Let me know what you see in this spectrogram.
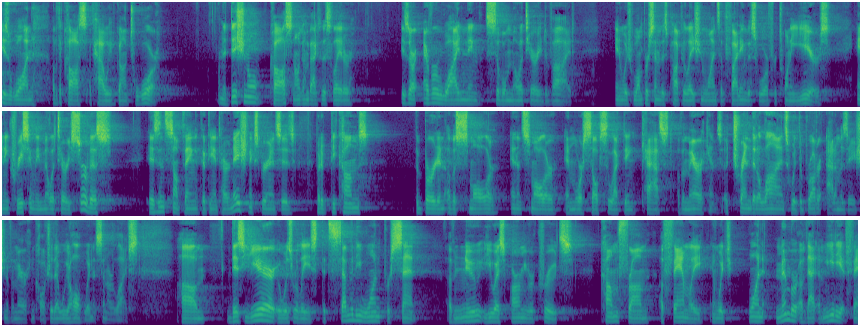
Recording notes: Speaking at the Westminster Town Hall Forum in Minneapolis, Minnesota. He spoke in front of a live audience at the Westminster Town Hall Forum in Downtown Minneapolis on April 18, 2023.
